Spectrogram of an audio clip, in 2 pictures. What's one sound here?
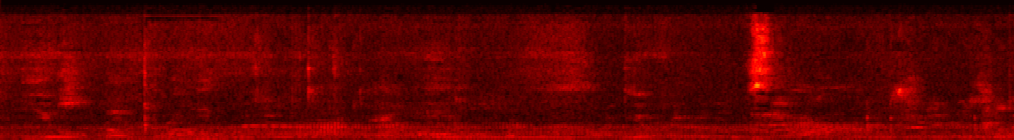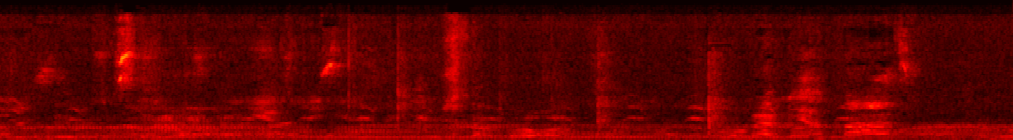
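Several women talk together nearby.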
